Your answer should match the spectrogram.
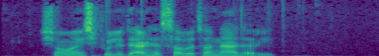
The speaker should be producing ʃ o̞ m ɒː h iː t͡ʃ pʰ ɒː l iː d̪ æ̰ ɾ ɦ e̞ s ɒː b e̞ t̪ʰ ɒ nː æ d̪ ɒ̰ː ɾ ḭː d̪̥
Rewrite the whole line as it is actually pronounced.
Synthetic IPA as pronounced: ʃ o̞ m ɒː h iː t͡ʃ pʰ uː l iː d̪ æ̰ ɾ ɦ e̞ s ɒː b e̞ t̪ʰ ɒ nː æ d̪ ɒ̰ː ɾ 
